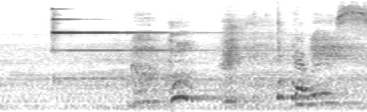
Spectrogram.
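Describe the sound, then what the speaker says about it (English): A small desk bell in a haunted hotel rings once with a bright, clear ding that lingers briefly, and people talk quietly around it. "You can hit this bell if you want to talk to us. Can you get a little ring-a-ling?"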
